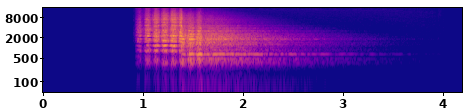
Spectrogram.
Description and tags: stk sound design,string with tremolo vst,reverb vst
ambient, deep, noise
